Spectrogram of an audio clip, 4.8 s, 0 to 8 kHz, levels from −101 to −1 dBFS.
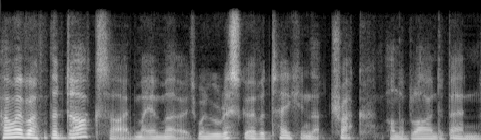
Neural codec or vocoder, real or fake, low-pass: codec, 16 kHz, 0.8 kbps, ZipCodec; fake; 7.2 kHz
